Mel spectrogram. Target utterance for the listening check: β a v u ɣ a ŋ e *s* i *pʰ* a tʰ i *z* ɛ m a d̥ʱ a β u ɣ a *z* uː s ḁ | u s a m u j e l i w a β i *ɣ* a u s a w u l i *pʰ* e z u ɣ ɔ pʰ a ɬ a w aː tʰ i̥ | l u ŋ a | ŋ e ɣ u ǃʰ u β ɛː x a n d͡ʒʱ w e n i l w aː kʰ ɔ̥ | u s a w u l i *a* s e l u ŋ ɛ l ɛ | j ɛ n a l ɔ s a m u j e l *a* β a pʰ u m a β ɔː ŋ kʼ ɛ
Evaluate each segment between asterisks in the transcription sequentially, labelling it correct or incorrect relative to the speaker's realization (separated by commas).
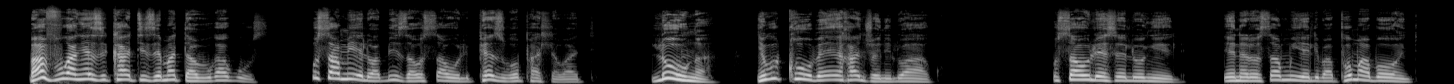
incorrect, incorrect, correct, incorrect, incorrect, correct, incorrect, incorrect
